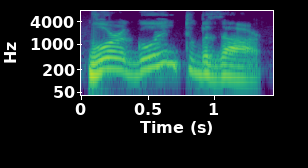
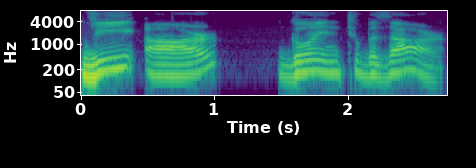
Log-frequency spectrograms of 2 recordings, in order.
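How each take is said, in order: First: 'We are' is run together into one syllable. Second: 'We are' is said as two full words.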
